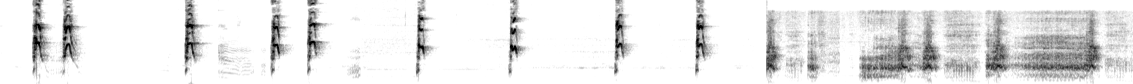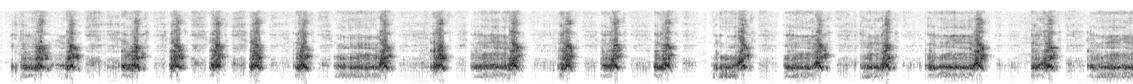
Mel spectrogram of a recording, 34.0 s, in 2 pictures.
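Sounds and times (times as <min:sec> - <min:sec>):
dogs barking: 0:00.5 - 0:01.3, 0:02.8 - 0:03.2, 0:04.0 - 0:05.0, 0:06.2 - 0:06.5, 0:07.6 - 0:08.0, 0:09.2 - 0:09.5, 0:10.4 - 0:10.8, 0:11.5 - 0:11.8, 0:13.4 - 0:14.2, 0:14.8 - 0:15.2, 0:16.3 - 0:16.6, 0:17.5 - 0:18.3, 0:18.9 - 0:21.8, 0:22.6 - 0:23.8, 0:24.6 - 0:27.2, 0:28.0 - 0:28.4, 0:29.2 - 0:29.5, 0:30.1 - 0:30.5, 0:31.5 - 0:31.9, 0:32.5 - 0:33.0
small dog barking rapidly: 0:00.5 - 0:01.3, 0:02.8 - 0:03.2, 0:04.0 - 0:05.0, 0:06.2 - 0:06.5, 0:07.6 - 0:07.9, 0:09.2 - 0:09.5, 0:10.4 - 0:10.7, 0:11.5 - 0:11.8, 0:19.0 - 0:21.7, 0:25.4 - 0:27.2, 0:31.6 - 0:31.9.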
